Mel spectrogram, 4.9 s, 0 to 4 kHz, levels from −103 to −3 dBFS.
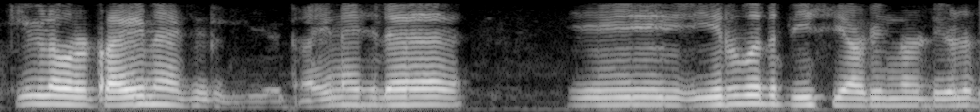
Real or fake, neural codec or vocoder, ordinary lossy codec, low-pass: fake; codec, 16 kHz in and 24 kHz out, 1.1 kbps, FireRedTTS-2 codec; none; 3.6 kHz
